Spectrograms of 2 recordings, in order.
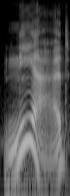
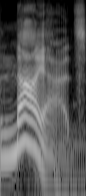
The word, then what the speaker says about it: Naiad: But what goes even further is that even though her name is pronounced Niad, her name actually is derived from Greek myth, and it's actually pronounced the Naiad.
